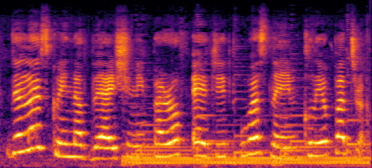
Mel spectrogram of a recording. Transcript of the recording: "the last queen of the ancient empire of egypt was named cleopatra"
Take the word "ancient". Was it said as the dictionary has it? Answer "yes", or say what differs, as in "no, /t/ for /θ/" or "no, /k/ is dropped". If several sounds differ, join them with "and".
no, /t/ is dropped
